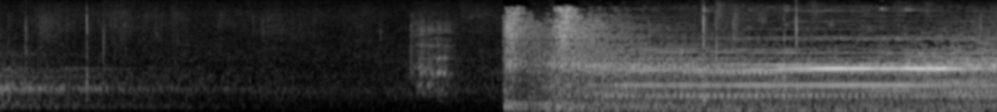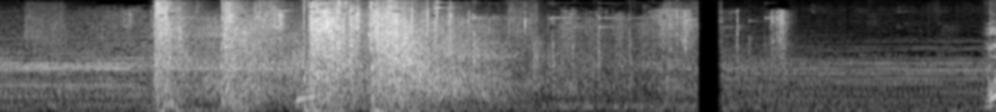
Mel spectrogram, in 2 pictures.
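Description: A heavy fusillade of gunfire in the crime video game L.A. Noire, with dense, rapid shots erupting suddenly after a quiet stretch and continuing loud and sustained, with brief pauses.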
